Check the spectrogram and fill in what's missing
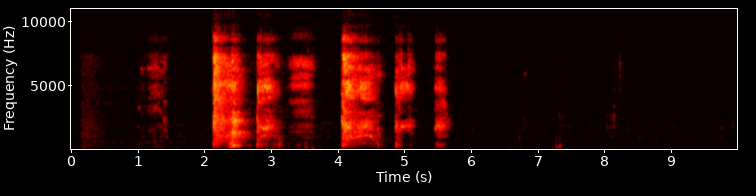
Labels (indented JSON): {
  "expert_labels": [
    {
      "quality": "good",
      "cough_type": "wet",
      "dyspnea": false,
      "wheezing": false,
      "stridor": false,
      "choking": false,
      "congestion": false,
      "nothing": true,
      "diagnosis": "lower respiratory tract infection",
      "severity": "mild"
    }
  ],
  "age": 35,
  "gender": "male",
  "respiratory_condition": false,
  "fever_muscle_pain": false,
  "status": "symptomatic"
}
